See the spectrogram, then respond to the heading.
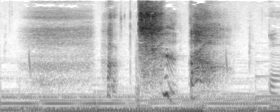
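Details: Two quick soft sneezes, the first with a sharp in-breath, over steady background music, followed by "excuse me" in Japanese; sneezing.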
